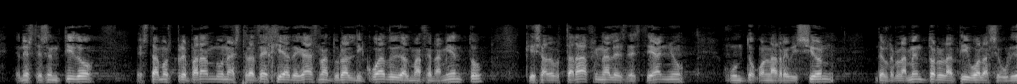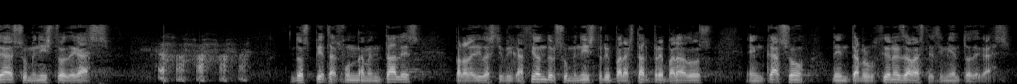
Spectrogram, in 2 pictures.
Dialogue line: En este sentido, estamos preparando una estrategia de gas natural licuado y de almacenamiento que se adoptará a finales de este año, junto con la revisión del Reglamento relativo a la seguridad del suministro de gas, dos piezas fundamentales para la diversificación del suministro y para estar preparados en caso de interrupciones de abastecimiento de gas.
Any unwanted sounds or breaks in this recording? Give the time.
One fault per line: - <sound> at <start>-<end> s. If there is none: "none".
- laugh at 11.6-12.7 s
